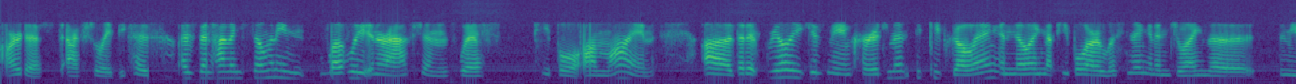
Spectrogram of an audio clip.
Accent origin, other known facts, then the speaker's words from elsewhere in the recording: rural New Jersey, United States; I grew up in rural New Jersey, but I'm a city girl now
